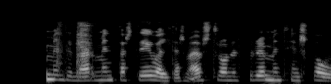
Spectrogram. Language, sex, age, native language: Icelandic, female, 30-39, Icelandic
